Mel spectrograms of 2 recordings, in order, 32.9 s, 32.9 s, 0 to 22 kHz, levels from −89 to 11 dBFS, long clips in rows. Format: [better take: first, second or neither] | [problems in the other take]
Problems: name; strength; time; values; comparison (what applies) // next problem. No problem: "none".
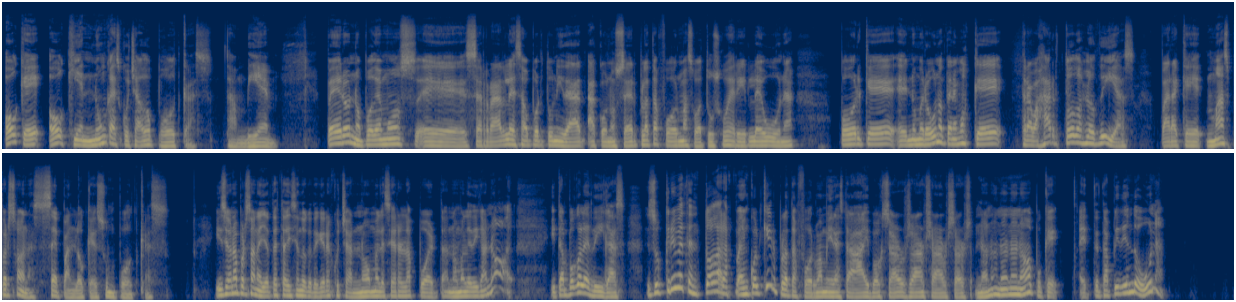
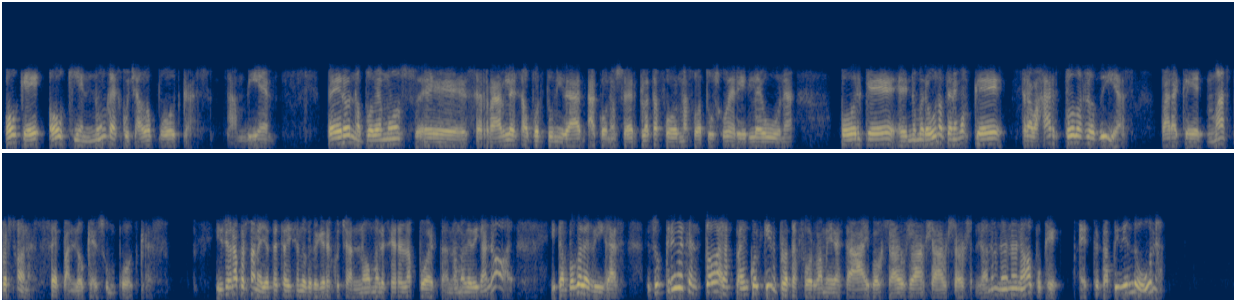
first | phone-call audio; poor line; nothing above 3 kHz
